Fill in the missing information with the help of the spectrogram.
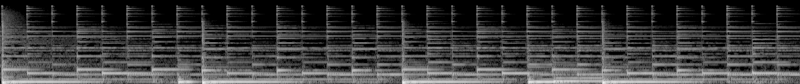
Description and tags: Loop Little Big Adventure 04
A music loop to be used in fast paced games with tons of action for creating an adrenaline rush and somewhat adaptive musical experience.
battle, game, gamedev, gaming, indiedev, music-loop, videogame, videogames, war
